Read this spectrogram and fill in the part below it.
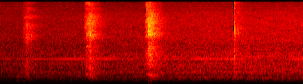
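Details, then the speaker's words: Four short, dry, hacking cough bursts from a male cat, Asa, against quiet room noise; owner suspects hairballs, second episode in a week; cat cough (hairball). "okay, Asa? You okay, honey? You got some hairballs there?"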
